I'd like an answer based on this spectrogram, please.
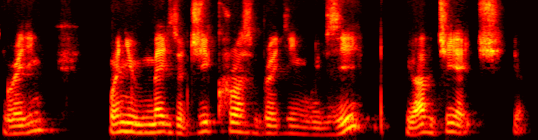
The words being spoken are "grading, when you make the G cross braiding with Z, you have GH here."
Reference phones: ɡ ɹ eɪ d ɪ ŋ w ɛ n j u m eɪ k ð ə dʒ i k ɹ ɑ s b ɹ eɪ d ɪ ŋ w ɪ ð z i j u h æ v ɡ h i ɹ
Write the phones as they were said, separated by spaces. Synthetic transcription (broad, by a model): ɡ ɹ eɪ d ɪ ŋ w ɛ n j u m eɪ k ð ə dʒ i k ɹ ɑ s b ɹ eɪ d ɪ ŋ w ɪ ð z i j u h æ v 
